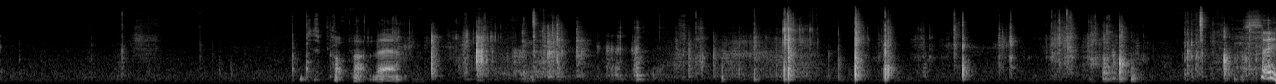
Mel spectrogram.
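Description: Handling of paper craft pieces: quiet at first with a single click about a second in, then a run of irregular paper rustles, taps and clicks as cardstock boxes are handled.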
